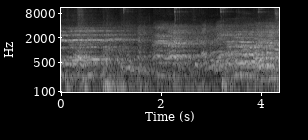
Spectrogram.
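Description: Several young people talking and calling out at once, overlapping voices echoing in a large sports hall.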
